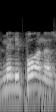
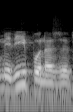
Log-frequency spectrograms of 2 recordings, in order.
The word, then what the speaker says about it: meliponas: As meliponas ou melíponas, você vai ouvir as duas pronúncias, são aquelas abelhas pequenininhas,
